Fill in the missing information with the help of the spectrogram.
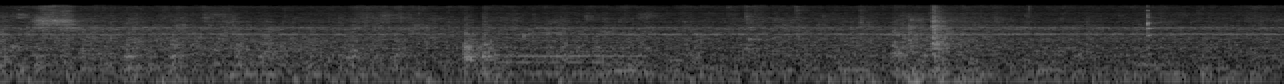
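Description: Steady mechanical hum and hiss of room noise, with two faint high steady tones, and a few light clicks of a spoon and chopsticks against a ramen bowl.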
